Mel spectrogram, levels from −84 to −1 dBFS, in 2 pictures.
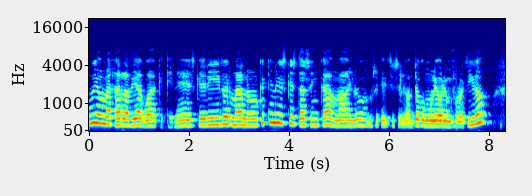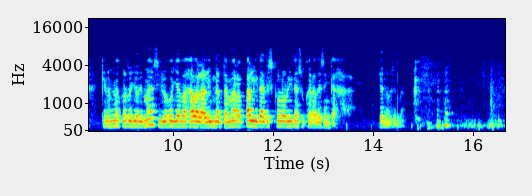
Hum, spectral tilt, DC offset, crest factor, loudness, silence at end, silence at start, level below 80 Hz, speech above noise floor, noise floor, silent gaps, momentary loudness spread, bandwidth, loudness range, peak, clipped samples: none; -7 dB/octave; under 0.1%; 16 dB; -23 LUFS; 0.1 s; 0 s; -78 dBFS; 42 dB; -65 dBFS; none; 17 LU; 7.4 kHz; 9 LU; -8 dBFS; under 0.1%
